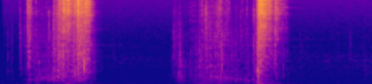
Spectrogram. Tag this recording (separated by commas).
silverware, home sounds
